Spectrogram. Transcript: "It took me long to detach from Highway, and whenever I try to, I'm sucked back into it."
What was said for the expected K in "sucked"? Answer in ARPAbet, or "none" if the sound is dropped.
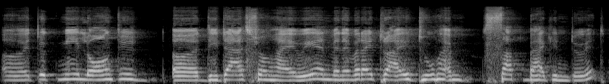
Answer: none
